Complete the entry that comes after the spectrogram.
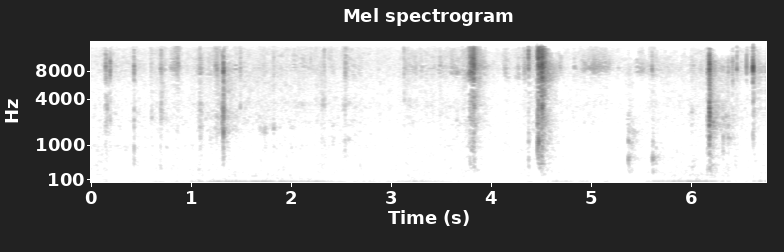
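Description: Hands handling small plastic packaging: scattered faint crinkles and clicks, with a few sharper crackles in the second half.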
